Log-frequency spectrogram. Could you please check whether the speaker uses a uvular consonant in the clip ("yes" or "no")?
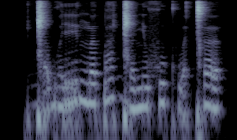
no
